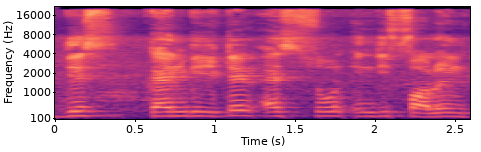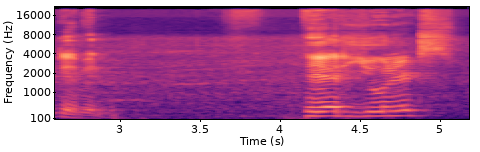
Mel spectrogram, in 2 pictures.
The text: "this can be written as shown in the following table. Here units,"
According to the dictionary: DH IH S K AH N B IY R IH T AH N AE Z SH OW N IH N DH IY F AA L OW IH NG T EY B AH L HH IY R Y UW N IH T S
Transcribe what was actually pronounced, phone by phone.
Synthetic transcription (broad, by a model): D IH S K AH N B IY R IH T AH N AE Z S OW N IH N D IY F AA L OW IH NG T EY B AH L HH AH R Y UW N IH T S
